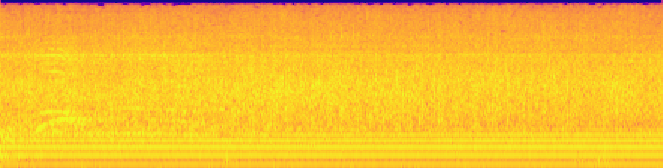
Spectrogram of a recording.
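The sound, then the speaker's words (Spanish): A church audience applauds for the Lord in a dense, steady wash of clapping that fills the whole stretch, with a sustained held chord humming underneath. “Fuerte ese aplauso para el Señor.”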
